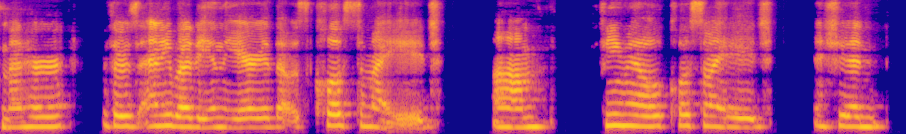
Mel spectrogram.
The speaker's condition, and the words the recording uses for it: ALS (motor neuron disease). But yeah, I feel like in some ways, sorry, I'm getting ready to lose my voice.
